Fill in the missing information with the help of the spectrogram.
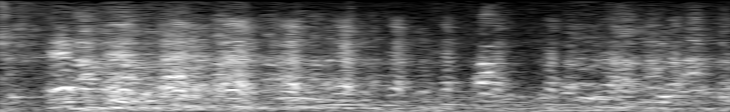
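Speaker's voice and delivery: long soft laugh; real laugh. Real, not acted. Laughing at the license and registration line, soft real laugh. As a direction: let a quiet laugh roll on.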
